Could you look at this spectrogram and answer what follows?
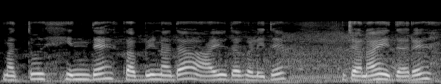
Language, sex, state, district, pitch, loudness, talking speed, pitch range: Kannada, female, Karnataka, Gulbarga, 225 Hz, -16 LUFS, 95 wpm, 205-240 Hz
